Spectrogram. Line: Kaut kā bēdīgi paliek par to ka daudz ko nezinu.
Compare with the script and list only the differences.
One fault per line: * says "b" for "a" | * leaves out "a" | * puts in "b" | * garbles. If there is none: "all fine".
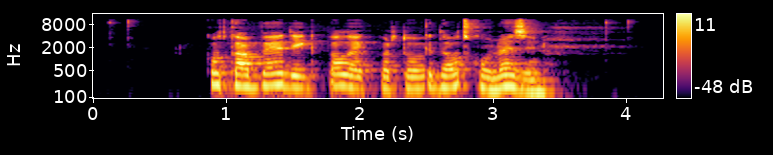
all fine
